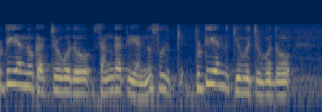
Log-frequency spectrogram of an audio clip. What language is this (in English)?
Kannada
